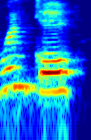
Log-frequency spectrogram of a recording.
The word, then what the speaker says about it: wrinkle: Special sound number 111, in wrinkle, WR. In wrinkle, WR. The special sound in wrinkle, WR, only allows the R sound, to be spoken. W is silent.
